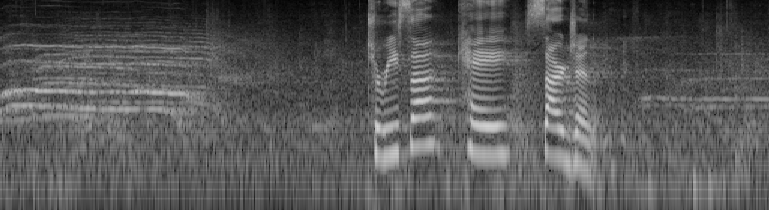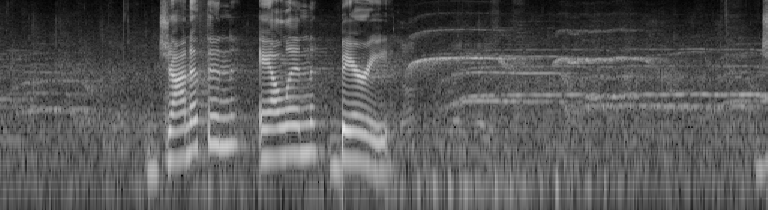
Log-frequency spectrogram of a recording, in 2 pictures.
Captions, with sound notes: (applause, cheering) Teresa Kay Sargent. (applause, cheering) Jonathan Alan Berry. (applause, cheering)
